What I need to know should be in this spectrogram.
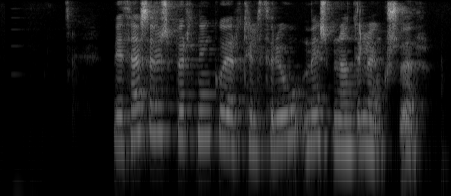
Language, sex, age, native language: Icelandic, female, 50-59, Icelandic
